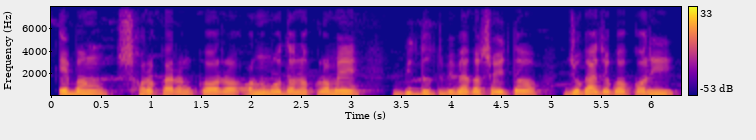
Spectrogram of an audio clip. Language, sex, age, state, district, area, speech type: Odia, male, 60+, Odisha, Bhadrak, rural, spontaneous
